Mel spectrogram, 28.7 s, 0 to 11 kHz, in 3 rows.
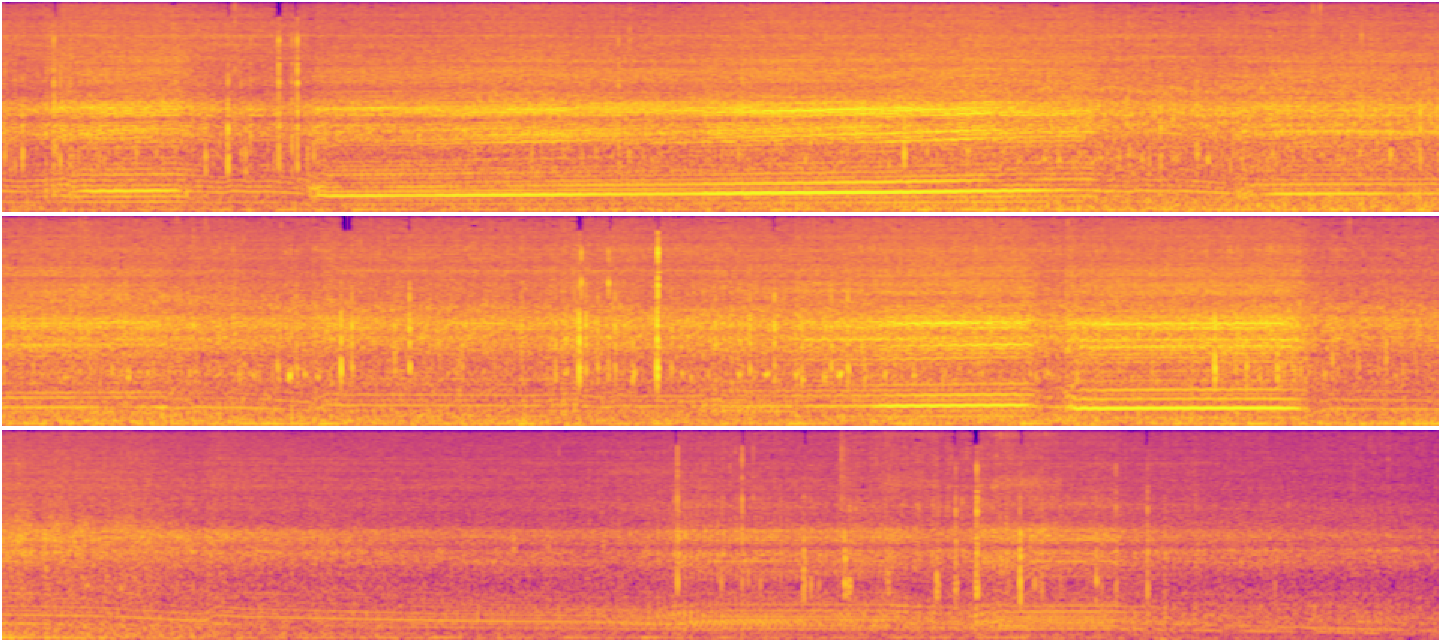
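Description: Yamaha RD350's two-stroke parallel-twin engine accelerating through the gears, its pitch climbing in each gear and dropping at each shift. About two-thirds of the way in it rolls off and runs quieter at lower revs, with wind noise throughout.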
